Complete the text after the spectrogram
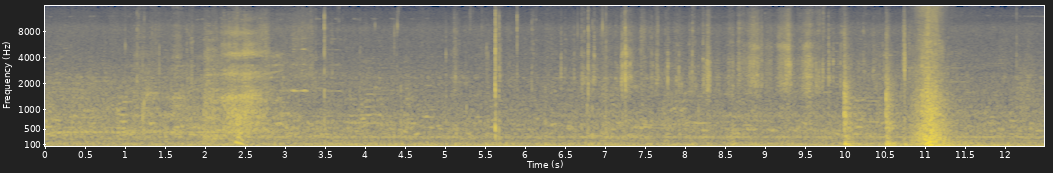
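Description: Small plastic and metal parts click and rattle as hands handle them.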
